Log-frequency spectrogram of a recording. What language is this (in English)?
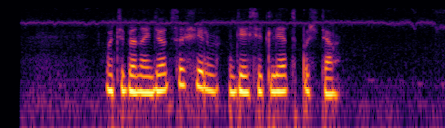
Russian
